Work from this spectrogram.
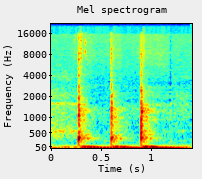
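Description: Fabric stretched tight in an embroidery hoop, after repeatedly tightening the screw and pulling the fabric, is tapped, giving short, dull, low thumps like a small drum. The tapping sound shows the fabric is drum tight and ready to stitch.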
